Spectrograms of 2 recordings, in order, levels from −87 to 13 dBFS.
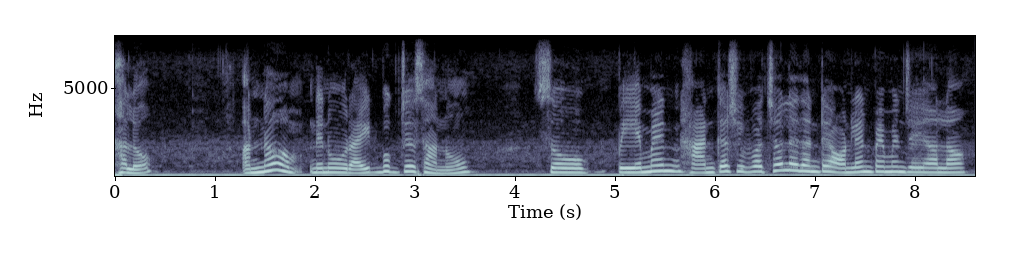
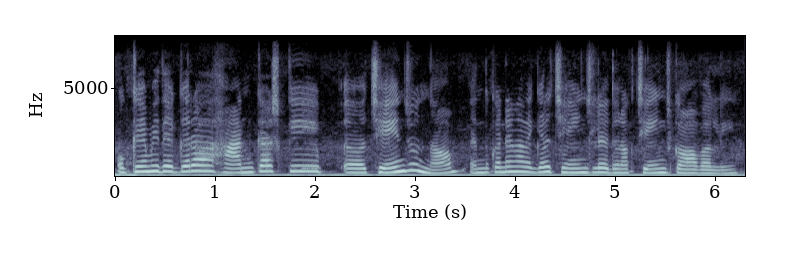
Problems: none marked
